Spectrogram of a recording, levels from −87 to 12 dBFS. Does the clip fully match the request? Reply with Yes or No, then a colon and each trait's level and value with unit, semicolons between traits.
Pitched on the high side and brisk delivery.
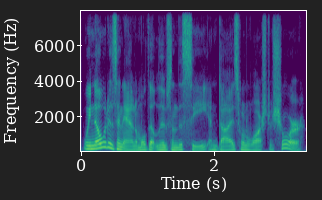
No: low, 135 Hz; fast, 285 wpm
